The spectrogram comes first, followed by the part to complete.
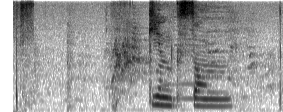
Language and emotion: Russian, neutral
